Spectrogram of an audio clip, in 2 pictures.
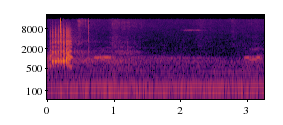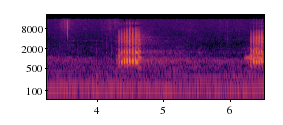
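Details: Sandhill cranes fly overhead in winter above a frozen marsh. Three loud, rolling, rattled bugling calls come at the start, middle and end, each under half a second, over a steady low hum.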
